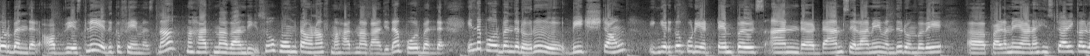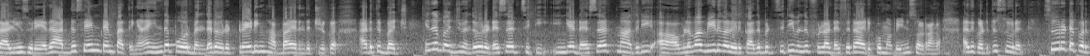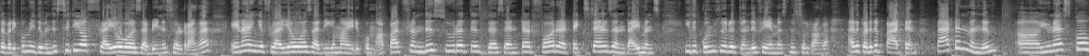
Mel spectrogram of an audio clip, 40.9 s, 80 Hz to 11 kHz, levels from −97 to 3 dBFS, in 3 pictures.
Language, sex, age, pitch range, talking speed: Tamil, female, 20-39, 235-290 Hz, 150 wpm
